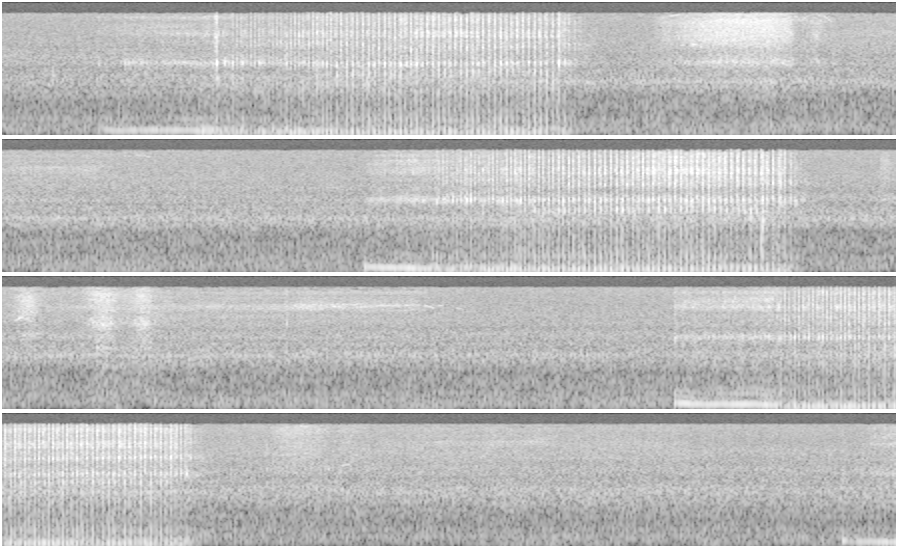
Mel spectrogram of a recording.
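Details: An English Bulldog asleep on his pregnant owner's belly snores loudly, each low rumbling breath lasting about two seconds with quiet pauses between.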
